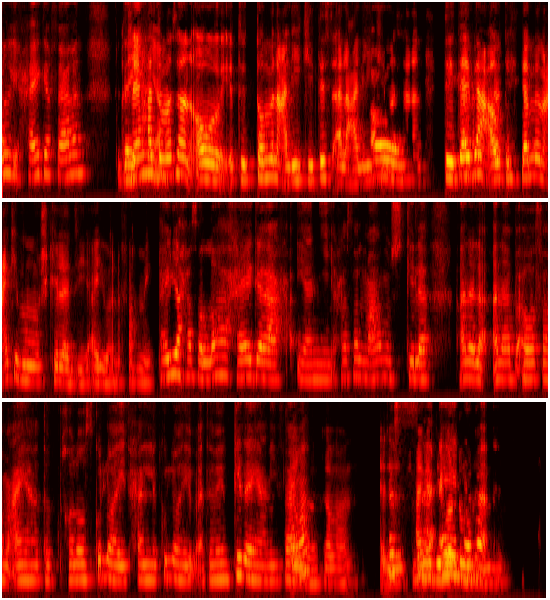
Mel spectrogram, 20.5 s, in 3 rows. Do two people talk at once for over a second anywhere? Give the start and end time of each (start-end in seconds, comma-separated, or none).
18.5-19.8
